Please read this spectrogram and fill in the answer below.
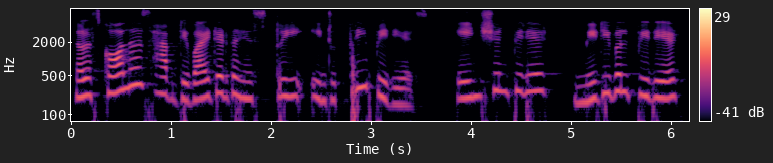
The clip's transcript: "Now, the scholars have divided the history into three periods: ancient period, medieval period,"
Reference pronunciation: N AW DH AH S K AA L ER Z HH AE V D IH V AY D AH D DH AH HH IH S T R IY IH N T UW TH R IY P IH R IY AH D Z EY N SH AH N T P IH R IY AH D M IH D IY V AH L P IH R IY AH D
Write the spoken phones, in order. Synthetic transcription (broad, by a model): N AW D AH S K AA L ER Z HH AE V D IH V AY D AH D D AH HH IH S T R IY IH N T UW T R IY P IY R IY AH D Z EY N SH AH N T P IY R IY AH D M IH D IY V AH L P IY R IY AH D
